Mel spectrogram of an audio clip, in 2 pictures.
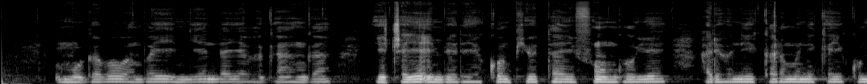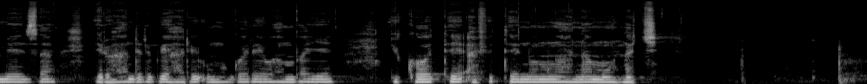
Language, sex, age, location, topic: Kinyarwanda, female, 25-35, Nyagatare, health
